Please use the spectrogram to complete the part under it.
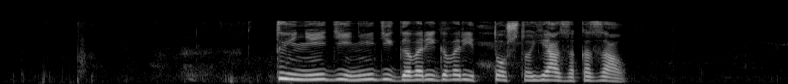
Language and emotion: Russian, angry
